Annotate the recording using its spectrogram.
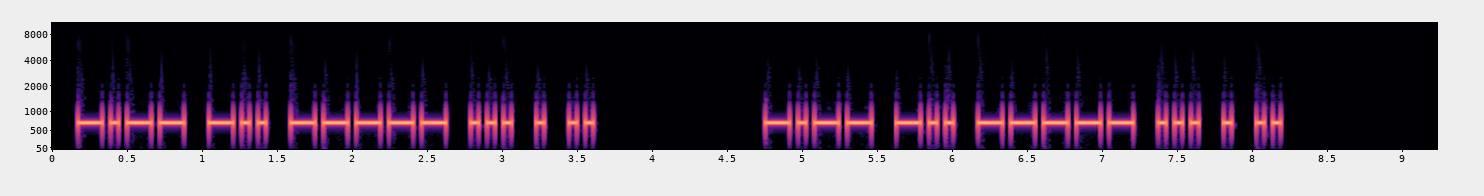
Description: Morse code, heard as a keyed tone, about 22 wpm, 700 Hz. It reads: YD0SEI YD0SEI
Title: DXCC-100 Call Signs - 6 Characters - Repeated 2x - 22wpm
